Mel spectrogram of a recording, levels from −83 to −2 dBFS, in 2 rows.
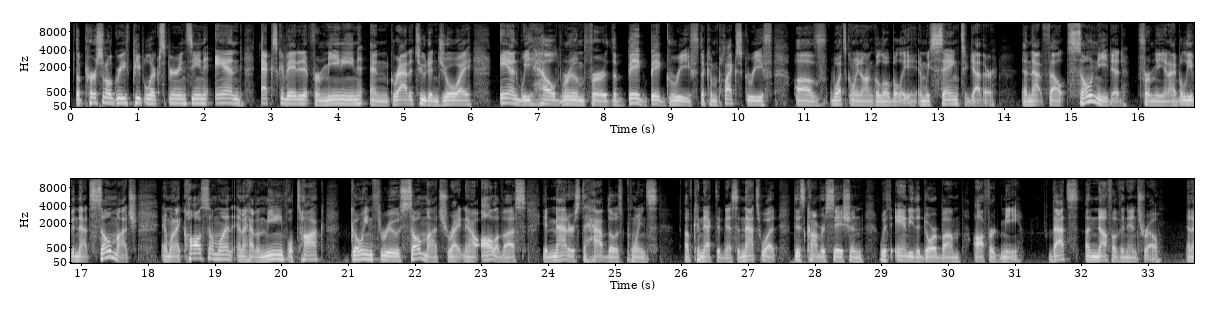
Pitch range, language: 100-120 Hz, English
